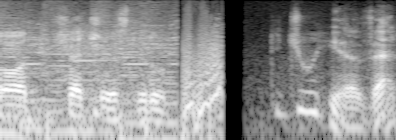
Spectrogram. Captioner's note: record scratch sound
